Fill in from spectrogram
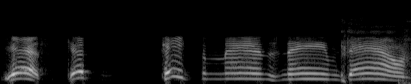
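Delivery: very slow, high-pitched impression; Bill Cosby. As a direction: give orders in drawn-out, halting fragments. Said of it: "He goes".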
